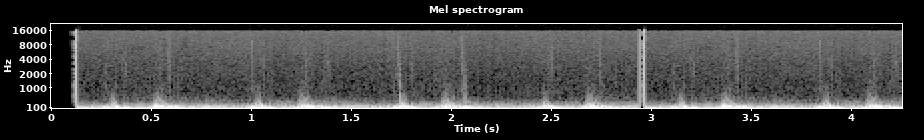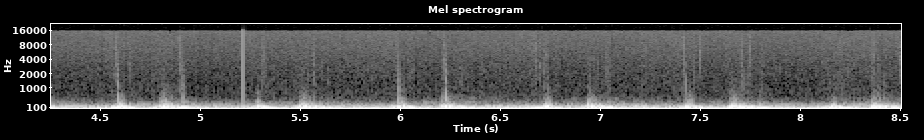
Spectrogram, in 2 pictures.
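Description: Intro sound effect of an animated logo reveal: a fast run of deep, low thumps like a heartbeat, about four a second, with a few sharp clicks, the loudest near the start and about three seconds in.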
